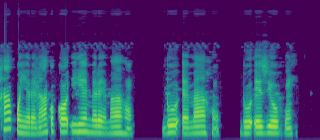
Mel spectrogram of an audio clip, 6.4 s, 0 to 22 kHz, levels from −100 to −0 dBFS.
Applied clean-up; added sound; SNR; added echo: none; none; none; none.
